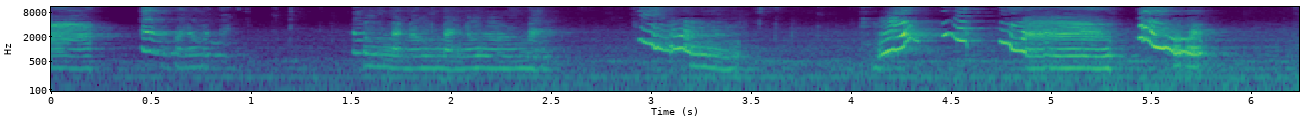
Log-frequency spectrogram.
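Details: A young female pet otter begging for food, giving a run of strained, harmonic squeals and wavering whines, several short bursts that rise and fall, growing louder and more insistent toward the end.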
